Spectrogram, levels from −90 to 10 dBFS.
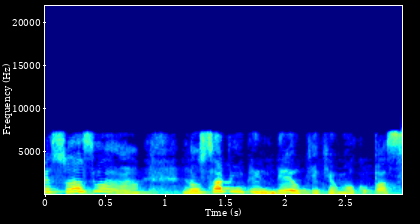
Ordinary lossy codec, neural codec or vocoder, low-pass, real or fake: none; codec, 24 kHz, 3 kbps, HILCodec; 7.2 kHz; fake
